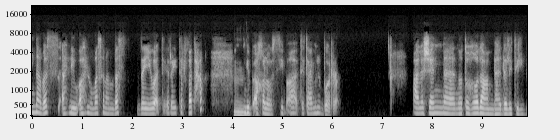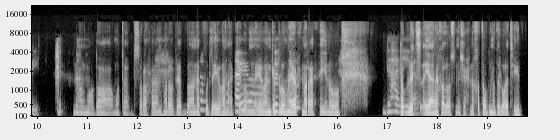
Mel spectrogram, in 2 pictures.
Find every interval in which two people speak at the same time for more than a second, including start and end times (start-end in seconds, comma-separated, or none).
14.0-15.3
